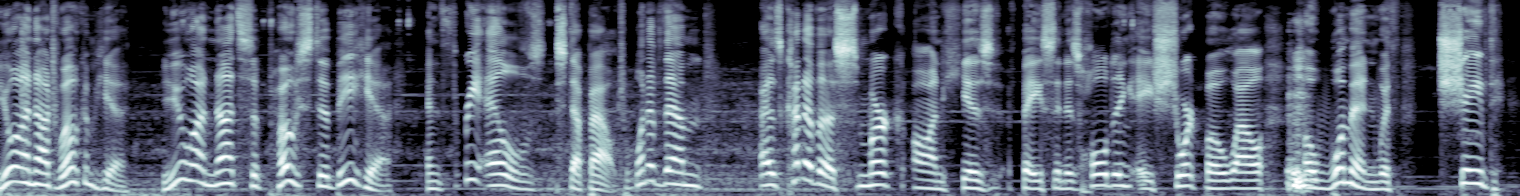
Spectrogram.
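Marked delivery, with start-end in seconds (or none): 0.0-3.9 high, swooping elf voice calling out. Narrating a scene where someone shouts after an arrow flies past: elf shouting. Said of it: "someone shouts".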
